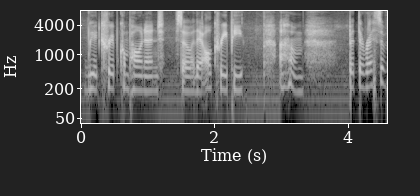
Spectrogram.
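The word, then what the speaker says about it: KREEP: they have a weird component that we call creep, and it's spelled K R E P and stand for potassium, rare earth elements, and phosphor.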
